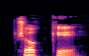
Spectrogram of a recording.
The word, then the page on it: ciocché: lingua italiana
